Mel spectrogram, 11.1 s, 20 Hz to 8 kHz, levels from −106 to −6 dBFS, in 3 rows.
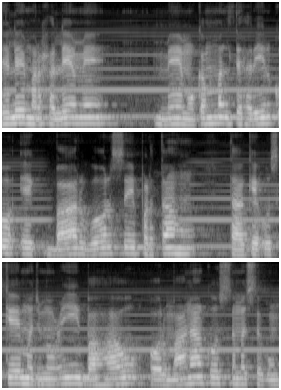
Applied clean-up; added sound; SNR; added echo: none; Wind instrument, woodwind instrument; 15 dB; none.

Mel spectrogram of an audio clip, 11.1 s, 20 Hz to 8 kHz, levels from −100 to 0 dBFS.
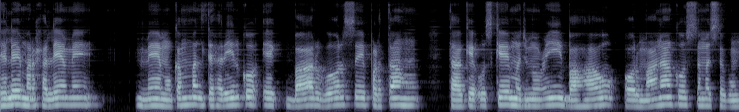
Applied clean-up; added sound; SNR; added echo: neural mask model DeepFilterNet 3.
